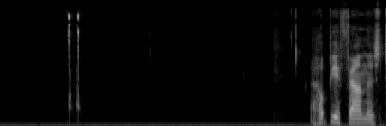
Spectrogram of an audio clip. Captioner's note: mouse clicking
